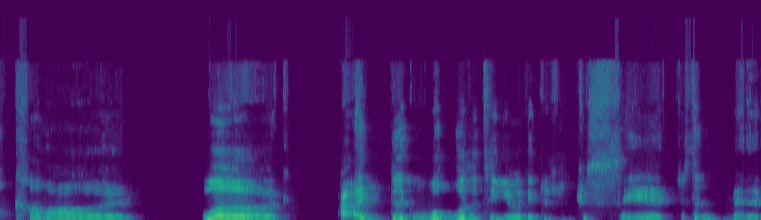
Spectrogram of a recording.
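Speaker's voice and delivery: slow, playful coaxing with "come on" drawn out. Retelling an anime scene where Juvia teases Grace: imitating Juvia's playful tone. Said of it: "she's doing it in a real playful way".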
